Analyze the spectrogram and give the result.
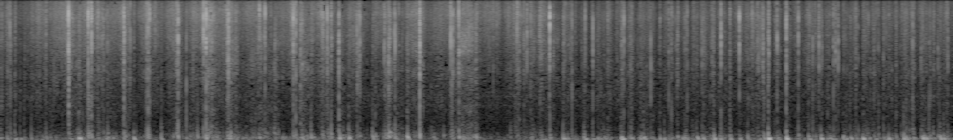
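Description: Long nails and fingertips tap and scratch across a thin, flat, hollow pink polyethylene foam packing sleeve held behind the microphone. The result is a dense run of short, dry taps and crinkly scratches with a strong low thump and a faint bright hiss. The activity eases briefly around the middle before picking up again.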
